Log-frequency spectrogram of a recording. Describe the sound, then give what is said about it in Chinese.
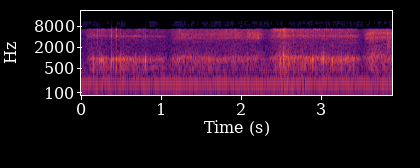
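Soft, regular snoring of the ordinary kind, light and even, with a steady rhythm, each breath rising in a gentle rasp over a low constant hum, roughly one snore every second, even in loudness throughout. “一般的呃打呼噜，你比如说是仰卧位了，喝点酒，哎，我们就鼾声比较轻啊，而且均匀”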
